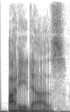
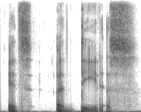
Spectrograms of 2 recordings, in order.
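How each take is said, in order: First: "Adidas" said as AH-tee-dahs, broad ah vowels; imitating her pronunciation. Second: "Adidas" whispered softly as uh-DEE-dus; correct pronunciation. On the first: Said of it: "I just gotta hear it again". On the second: Shown as a demonstration. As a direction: say "Adidas" with a light uh at the start and a soft -dus end. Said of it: "Which, by the way".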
